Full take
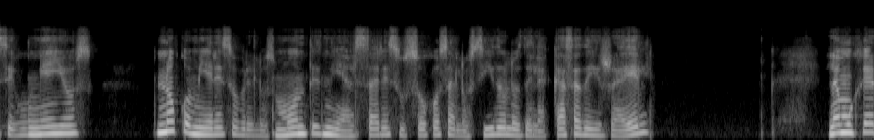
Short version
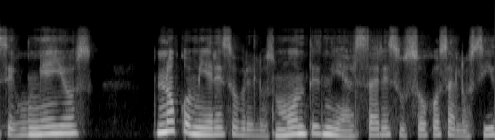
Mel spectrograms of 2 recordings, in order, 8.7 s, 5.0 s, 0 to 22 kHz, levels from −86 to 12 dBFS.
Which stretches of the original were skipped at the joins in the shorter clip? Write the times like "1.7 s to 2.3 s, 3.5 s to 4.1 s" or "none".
none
